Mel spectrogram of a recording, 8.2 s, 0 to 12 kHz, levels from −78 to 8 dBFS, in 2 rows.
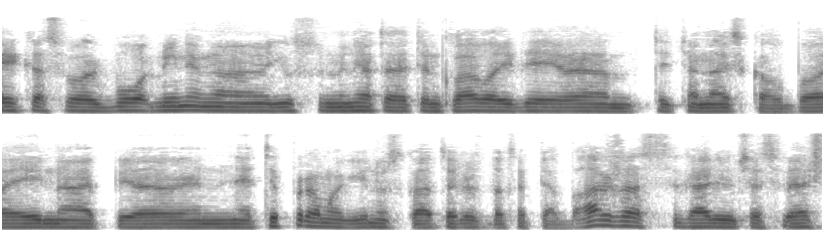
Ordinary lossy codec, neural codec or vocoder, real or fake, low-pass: MP3, 32 kbps; codec, 16 kHz, 1.1 kbps, Voila-Tokenizer; fake; 7.2 kHz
